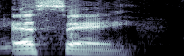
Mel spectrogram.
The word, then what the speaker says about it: Esai: It's pronounced Essay.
